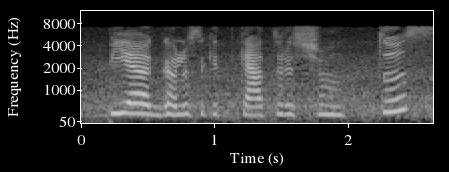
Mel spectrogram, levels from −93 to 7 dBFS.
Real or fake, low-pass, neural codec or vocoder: real; 7.2 kHz; none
